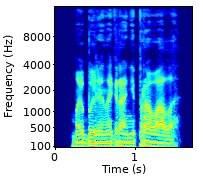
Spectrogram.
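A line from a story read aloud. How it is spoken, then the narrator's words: Whisper. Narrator (Russian): прошептал Олег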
